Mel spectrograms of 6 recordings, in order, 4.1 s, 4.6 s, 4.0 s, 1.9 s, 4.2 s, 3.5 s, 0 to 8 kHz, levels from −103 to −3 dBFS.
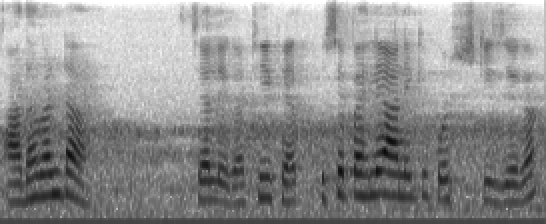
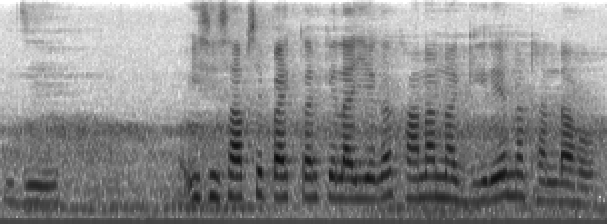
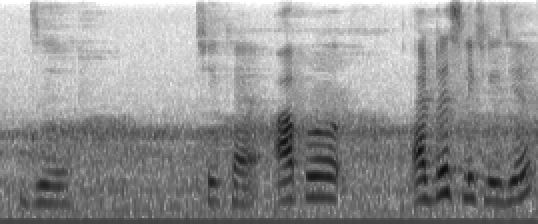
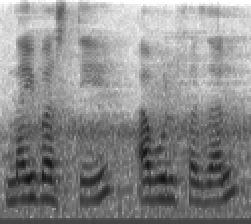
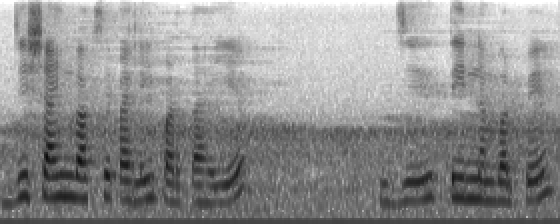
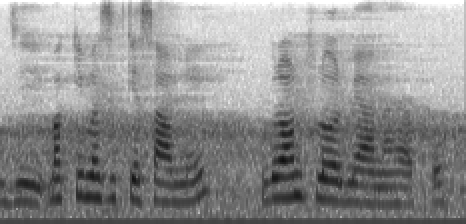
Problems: none marked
